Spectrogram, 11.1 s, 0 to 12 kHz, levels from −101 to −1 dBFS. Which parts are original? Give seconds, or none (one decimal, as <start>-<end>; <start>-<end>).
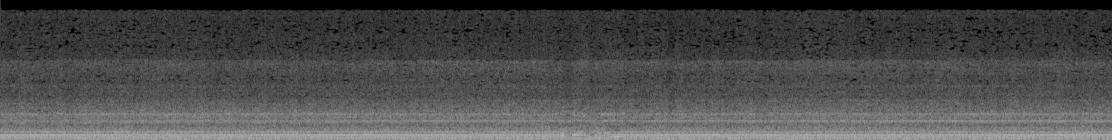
0.0-5.6; 6.2-11.1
